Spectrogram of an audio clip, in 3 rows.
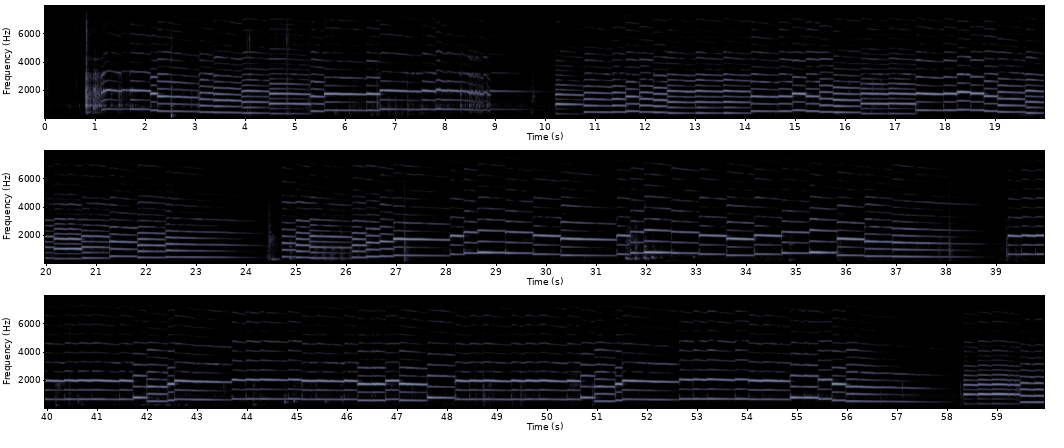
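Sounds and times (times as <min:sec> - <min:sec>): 
sad little Christmas bell: 0:00.9 - 0:59.9.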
